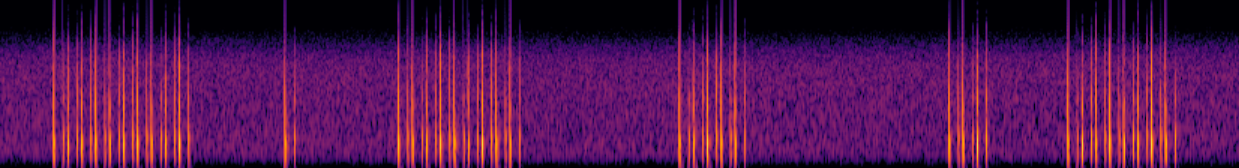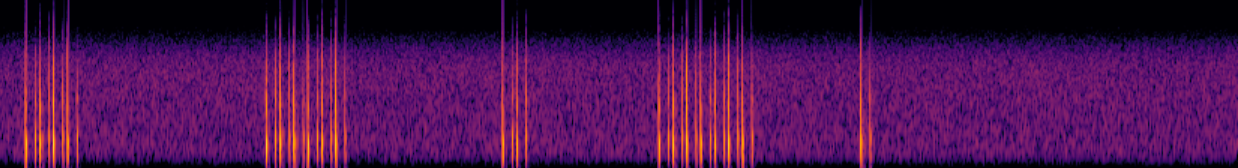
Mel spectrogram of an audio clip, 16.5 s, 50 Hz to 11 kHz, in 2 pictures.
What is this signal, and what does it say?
Pulse dialling, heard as clicks on a phone line, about 11 pulses a second. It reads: 0 1 9 5 3 8 4 6 2 7 1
